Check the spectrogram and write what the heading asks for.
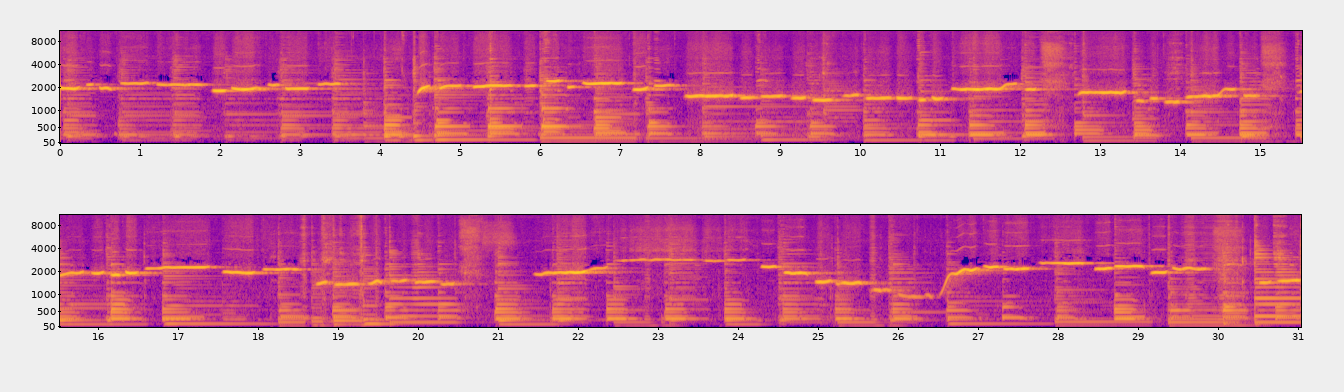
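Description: A whistled melody over fingerpicked acoustic guitar playing a steady old-time rhythm with alternating bass notes. The whistled line slides between notes and swoops upward late on.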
